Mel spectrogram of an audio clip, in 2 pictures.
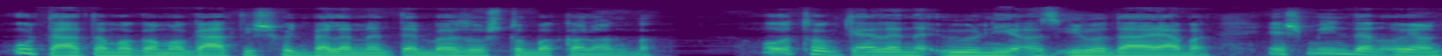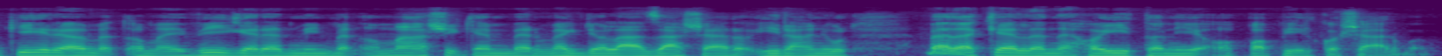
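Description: A man reading an audiobook in even, measured scripted narration. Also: medium pitch, vocal fry, lo-fi sound.

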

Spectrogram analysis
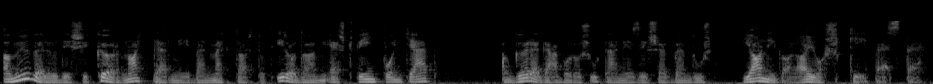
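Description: A man reading a literary story aloud in a measured storytelling manner, on a dull lo-fi recording. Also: sits low, animated, darkish tone. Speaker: narrator. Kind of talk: literary audiobook narration.

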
